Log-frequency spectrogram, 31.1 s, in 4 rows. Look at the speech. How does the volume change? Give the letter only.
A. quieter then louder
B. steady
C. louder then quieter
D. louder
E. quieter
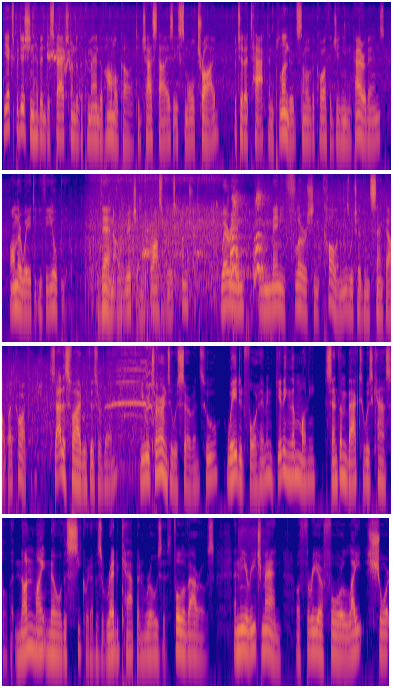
B.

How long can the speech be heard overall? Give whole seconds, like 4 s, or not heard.
31 s.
